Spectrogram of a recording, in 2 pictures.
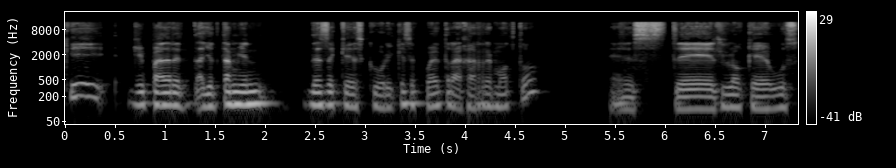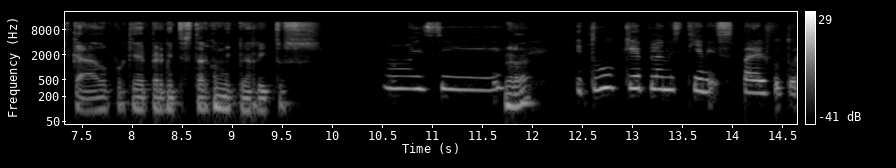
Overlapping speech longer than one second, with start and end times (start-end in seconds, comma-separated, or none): none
